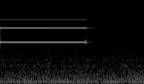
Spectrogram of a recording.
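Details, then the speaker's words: AED prompt tone in a slowed CPR training demonstration: a steady high electronic tone under a second, then room hiss, as the AED analyzes heart rhythm after about two minutes of CPR; stand clear, no shock advised. "when prompted by the aed stop cpr and look to see that everyone is clear and call stand clear no shock advised"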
